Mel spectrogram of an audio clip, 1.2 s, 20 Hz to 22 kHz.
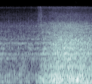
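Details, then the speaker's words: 2014 Mitsubishi T120SS 1.5 injection pickup, about 60,000 km: idle climbs smoothly to about 4,000–5,000 rpm, clean rising rev with no knocks, rattles or roughness; engine normal, only needs some cleaning. "Nah ini sampai RPM 40005.000 suaranya masih oke masih halus masih enak intinya ini mesinnya normal-normal aja cuman sedikit perlu dibersihkan gitu aja"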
